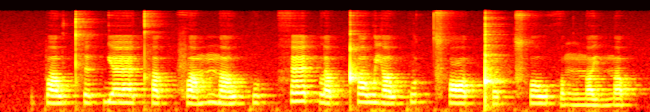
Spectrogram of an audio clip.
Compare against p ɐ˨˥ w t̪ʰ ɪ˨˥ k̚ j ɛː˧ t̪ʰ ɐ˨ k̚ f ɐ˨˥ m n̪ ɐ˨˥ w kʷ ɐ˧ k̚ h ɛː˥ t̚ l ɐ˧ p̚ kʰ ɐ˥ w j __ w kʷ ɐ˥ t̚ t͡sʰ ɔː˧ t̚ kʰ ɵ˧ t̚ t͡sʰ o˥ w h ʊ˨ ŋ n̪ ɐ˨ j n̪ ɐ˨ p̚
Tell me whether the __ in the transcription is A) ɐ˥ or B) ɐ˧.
B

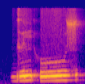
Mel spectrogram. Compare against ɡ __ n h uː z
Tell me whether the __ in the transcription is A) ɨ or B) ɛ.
A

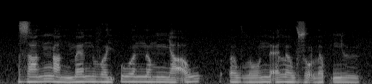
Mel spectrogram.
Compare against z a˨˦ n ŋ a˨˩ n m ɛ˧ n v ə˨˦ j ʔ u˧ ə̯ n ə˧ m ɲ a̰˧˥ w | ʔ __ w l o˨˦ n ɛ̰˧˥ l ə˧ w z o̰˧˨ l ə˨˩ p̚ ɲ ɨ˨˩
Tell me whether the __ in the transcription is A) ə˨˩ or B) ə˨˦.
A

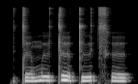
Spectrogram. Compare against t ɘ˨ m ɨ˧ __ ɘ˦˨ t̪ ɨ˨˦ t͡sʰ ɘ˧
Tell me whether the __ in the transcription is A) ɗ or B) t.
B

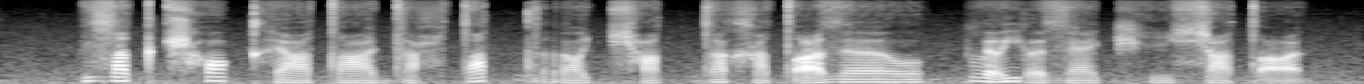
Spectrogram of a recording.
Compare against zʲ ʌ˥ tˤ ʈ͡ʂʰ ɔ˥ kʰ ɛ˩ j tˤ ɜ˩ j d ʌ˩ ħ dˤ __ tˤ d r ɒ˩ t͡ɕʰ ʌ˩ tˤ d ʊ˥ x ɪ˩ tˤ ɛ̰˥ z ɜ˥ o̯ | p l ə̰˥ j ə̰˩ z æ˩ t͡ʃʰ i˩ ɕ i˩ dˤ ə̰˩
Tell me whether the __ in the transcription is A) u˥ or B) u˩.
A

